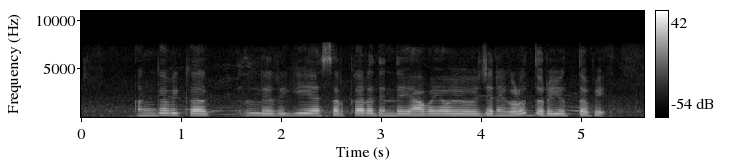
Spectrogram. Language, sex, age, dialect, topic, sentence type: Kannada, female, 51-55, Central, banking, question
